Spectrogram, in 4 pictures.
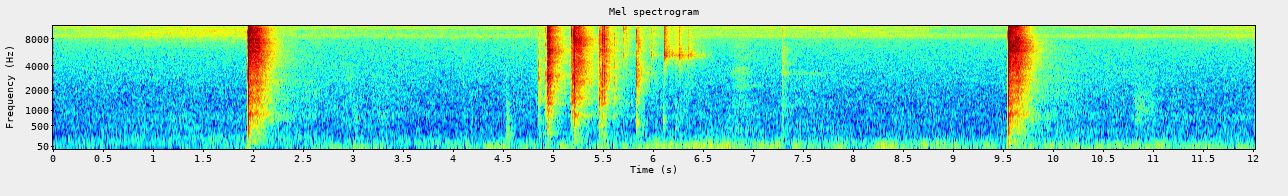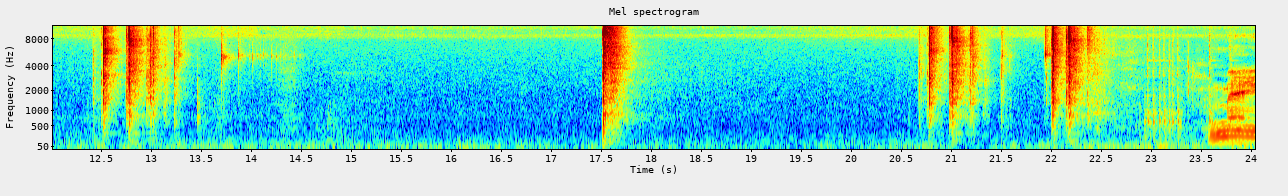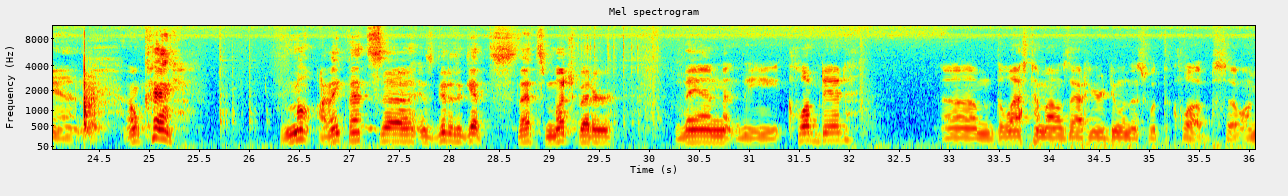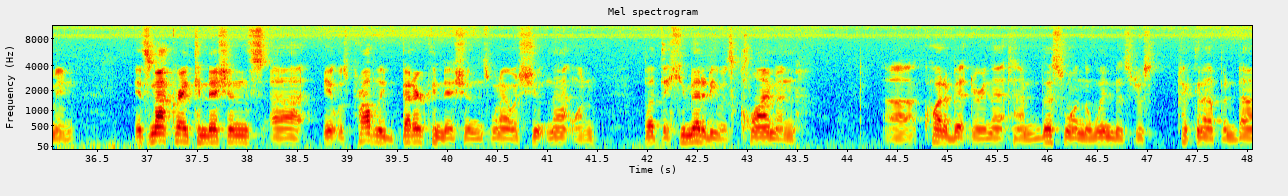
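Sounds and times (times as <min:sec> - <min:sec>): suppressed rifle shot: 0:01.9 - 0:02.6, 0:04.9 - 0:06.4, 0:09.5 - 0:10.2, 0:12.4 - 0:14.0, 0:17.5 - 0:18.2, 0:20.7 - 0:21.4, 0:22.0 - 0:22.9
rifle bolt metallic clicks: 0:04.8 - 0:06.5, 0:12.4 - 0:14.3, 0:17.5 - 0:18.0, 0:20.7 - 0:23.4.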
